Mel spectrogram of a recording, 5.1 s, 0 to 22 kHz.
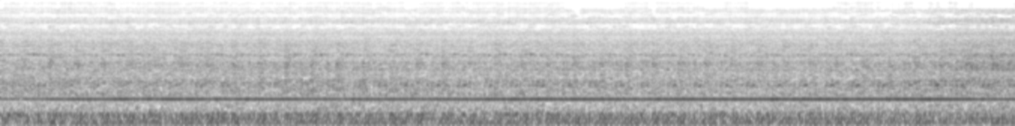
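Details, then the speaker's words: Ford Ranger 3.2L P5AT diesel automatic, nearly 200k, just after replacing all five injectors and the fuel filter, before recoding: steady even idle clatter with constant whistle, no ticking; engine running normally. "sounds good. No ticking noise."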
